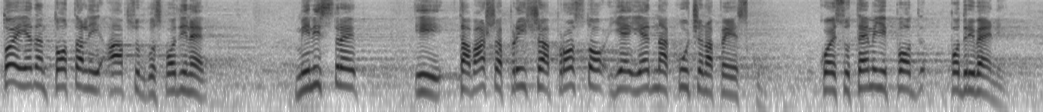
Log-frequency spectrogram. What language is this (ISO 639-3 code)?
srp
